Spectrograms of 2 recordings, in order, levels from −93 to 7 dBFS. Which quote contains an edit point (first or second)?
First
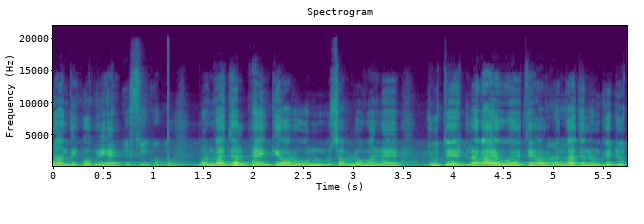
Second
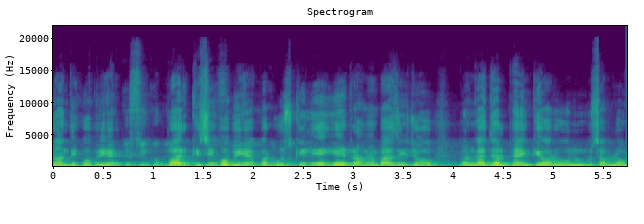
first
